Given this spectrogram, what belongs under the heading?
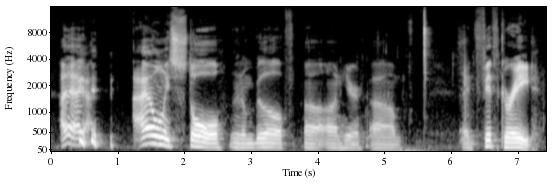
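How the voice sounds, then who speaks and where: A man's very slow, lively speech at a medium pitch, with big swings in loudness. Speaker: podcast host. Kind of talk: casual podcast chat. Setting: office studio. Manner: joking, talkative.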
